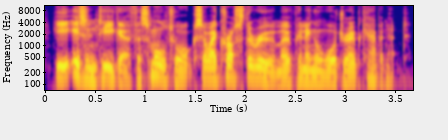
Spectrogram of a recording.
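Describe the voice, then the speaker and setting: A man's voice: medium pitch, quick pace, no echo, lightly acted. An actor playing a cynical, cold and sadistic soldier who narrates his crimes in a brooding, sardonic way in an audio drama. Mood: brooding, bitter.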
